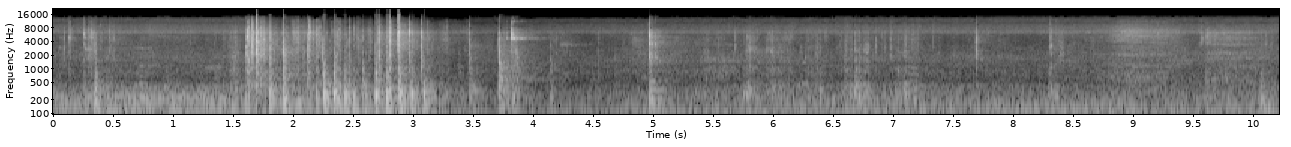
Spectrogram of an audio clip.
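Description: A freshly landed mangrove snapper flapping and knocking against the plastic kayak deck as it is handled: a burst of rapid knocks and rattles, then a few single sharp clicks.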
